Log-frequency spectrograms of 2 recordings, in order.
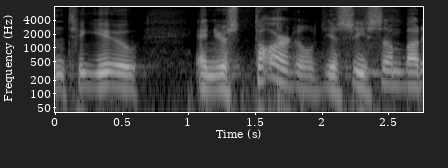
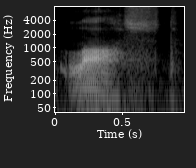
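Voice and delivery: much softer and lower, the cry dying away; fading scream; 7 semitones lower, 7 dB quieter than usual. Acted. Lost soul's scream fading below the waterfall, hushed and low. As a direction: let the last cry fall away into the distance.

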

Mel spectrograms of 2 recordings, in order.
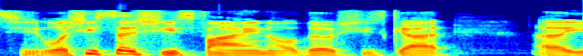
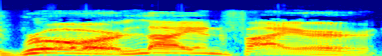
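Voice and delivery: high, loud battle shout; Hold'em calling his lion attack, hammed-up shout; 10 semitones higher, 3 dB louder, much slower than usual. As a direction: bellow the attack name.

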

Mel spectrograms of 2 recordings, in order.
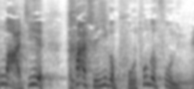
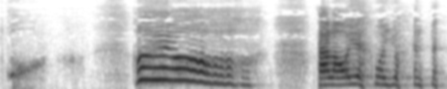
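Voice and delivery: high, loud keening cry; 哭喊冤枉; wailing plea; 4 semitones higher, 4 dB louder, much slower than usual. Acted. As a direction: wail to the judge after coming to. Woman wakes crying injustice.

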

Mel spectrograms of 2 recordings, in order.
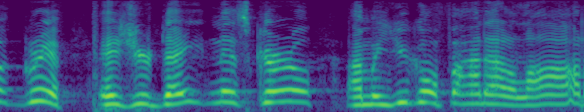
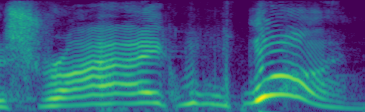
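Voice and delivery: drawn-out umpire call. Shown as a demonstration. The pastor mimicking a crazy umpire: drawn-out strike call. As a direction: stretch it out like a showy umpire. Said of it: "they'd wait and they go".

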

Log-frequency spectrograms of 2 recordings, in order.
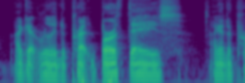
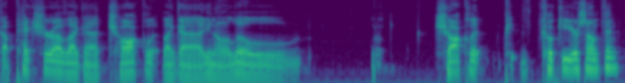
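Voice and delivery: usual speaking voice

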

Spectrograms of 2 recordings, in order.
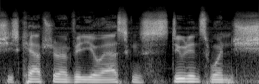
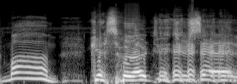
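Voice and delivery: mock excited kid; 9 semitones higher, 4 dB louder, slower than usual. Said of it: "went home and were like".

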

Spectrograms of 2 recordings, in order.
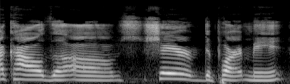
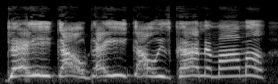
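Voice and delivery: imitated high panicked shouting; much higher, urgent calls to warn her mother; screaming; 8 semitones higher than usual. Daughter in the truck spotting the attacker, retold high frantic shout. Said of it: "My daughter was screaming up to the top of her lungs".

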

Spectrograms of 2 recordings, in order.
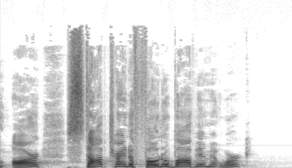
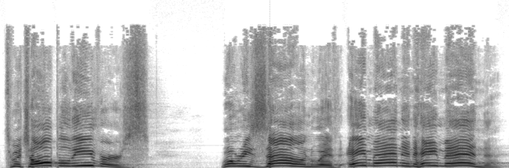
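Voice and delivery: loud, high, slow resounding cry; ringing preacher's shout; preaching at full force; 6 semitones higher, 10 dB louder than usual. Real, not acted. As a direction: lift it to a shout of triumph. Climax of sermon, shouting.

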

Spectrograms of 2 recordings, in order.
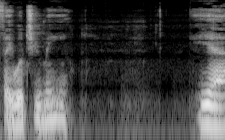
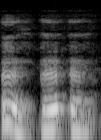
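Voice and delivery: normal talking voice

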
